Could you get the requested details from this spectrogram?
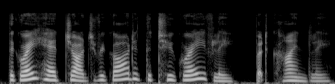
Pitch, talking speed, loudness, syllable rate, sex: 195 Hz, 180 wpm, -22 LUFS, 5.7 syllables/s, female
